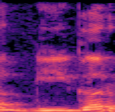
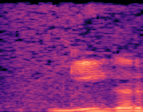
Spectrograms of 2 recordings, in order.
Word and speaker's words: Geiger: गीगर भी इसको पढ़ते हैं और कभी कभी हम इसको गाइगर भी पढ़ते हैं, तो वो तो डिपेंड करता है कि कौन अपना प्रोनाउंसिएशन या इंडिया में कैसा है।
